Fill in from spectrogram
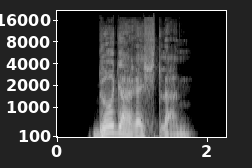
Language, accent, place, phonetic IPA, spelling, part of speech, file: German, Germany, Berlin, [ˈbʏʁɡɐˌʁɛçtlɐn], Bürgerrechtlern, noun, De-Bürgerrechtlern.ogg
- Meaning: dative plural of Bürgerrechtler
